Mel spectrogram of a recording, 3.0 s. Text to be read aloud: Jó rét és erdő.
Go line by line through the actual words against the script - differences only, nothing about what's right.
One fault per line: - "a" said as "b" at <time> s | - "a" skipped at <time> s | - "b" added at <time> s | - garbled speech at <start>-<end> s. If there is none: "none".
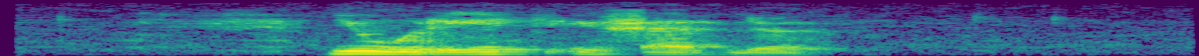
none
